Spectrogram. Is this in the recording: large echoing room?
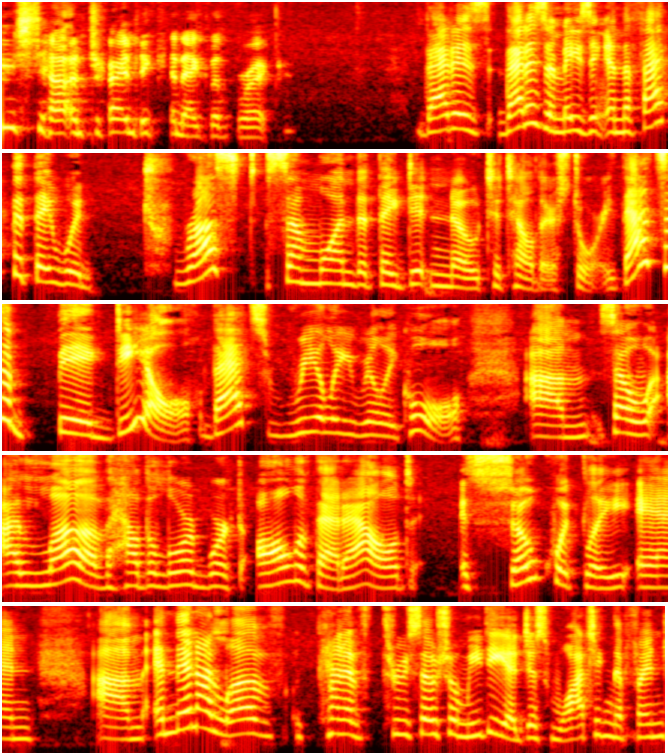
no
